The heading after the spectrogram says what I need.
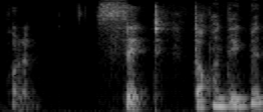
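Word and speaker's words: Z: বা কিছুটা টাচ আসে সেট সেট সেট এখানে যেমন আমরা আমাদের মুখ খুলে উচ্চারণ করছি সেট আর এখানে আমরা দুই পাটির দাঁত লাগিয়ে উচ্চারণ করব সেট সেট ঠিক আছে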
